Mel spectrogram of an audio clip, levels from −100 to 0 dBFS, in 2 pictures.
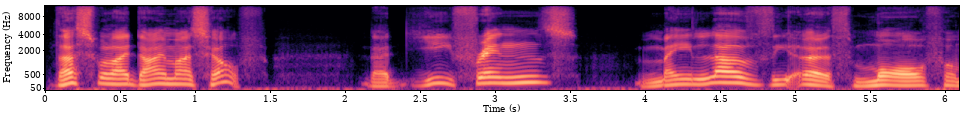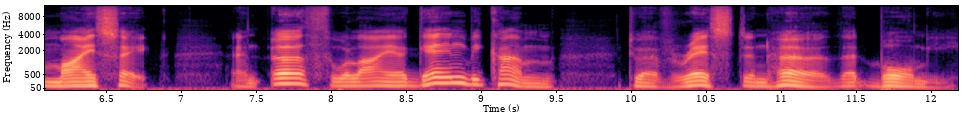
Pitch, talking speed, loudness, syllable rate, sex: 135 Hz, 150 wpm, -19 LUFS, 3.4 syllables/s, male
